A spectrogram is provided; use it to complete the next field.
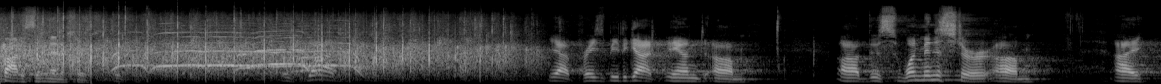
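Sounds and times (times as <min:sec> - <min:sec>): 
speech: 0:00.0 - 0:01.4, 0:05.5 - 0:07.6, 0:08.4 - 0:10.5, 0:11.1 - 0:11.6
applause: 0:00.0 - 0:05.6.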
